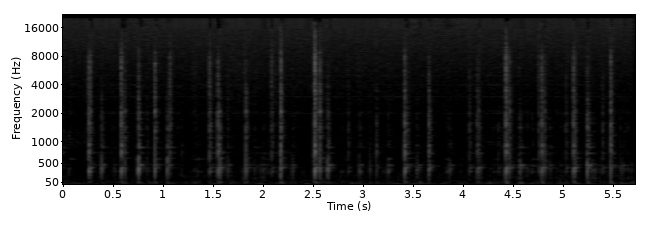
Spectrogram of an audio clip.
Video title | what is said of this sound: ASMR - Random Assortment of Sounds! Crinkles/Scratching/Tapping 🎧💤 | tin tapping sounds very very nice but it also reminds me of rain on a tin roof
